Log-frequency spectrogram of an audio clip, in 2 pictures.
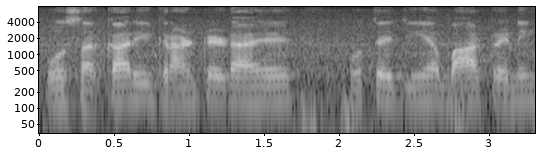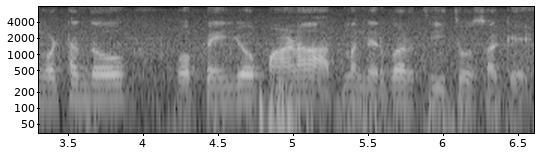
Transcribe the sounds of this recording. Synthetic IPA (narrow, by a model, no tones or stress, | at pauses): ʊosɐɾkaːɾiɡɾãːɳʈeːɖaːɦe | ɦʊt̪ed͡ʑiːə̃ɓaːɾʈɾeːnɪ̃ŋɡʋɐʈʰə̃nd̪o | pɐ̃ɦɪ̃ɲd͡ʑopaːɽ̃aːt̪mənɪɾbʱəɾt̪ʰit̪ʰosɐɡʱḛː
